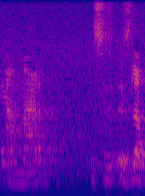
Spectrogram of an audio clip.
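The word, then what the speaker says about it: אמר: amar amar en hebreo o sea así se pronuncia amar es es la pronunciación de la palabra es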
